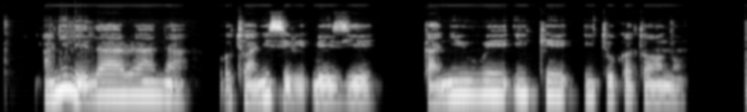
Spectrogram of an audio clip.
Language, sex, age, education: Igbo, male, 30-45, tertiary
